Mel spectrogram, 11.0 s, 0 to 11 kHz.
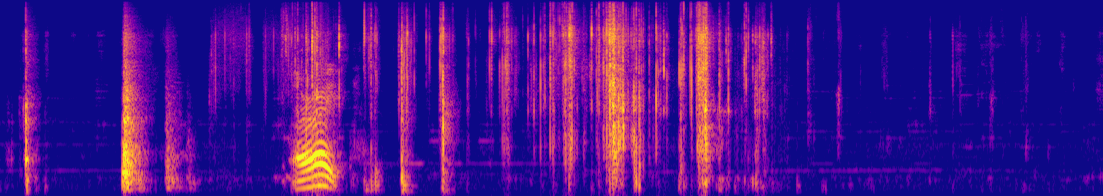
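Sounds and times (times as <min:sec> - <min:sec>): card wrapper crackling: 0:02.1 - 0:08.4.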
